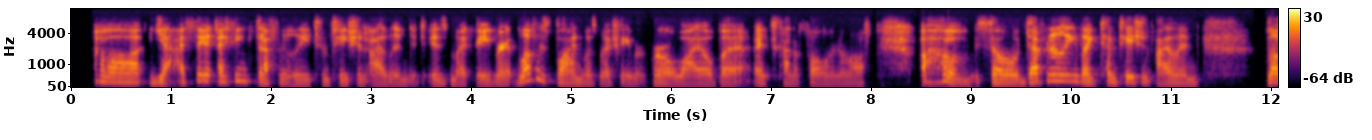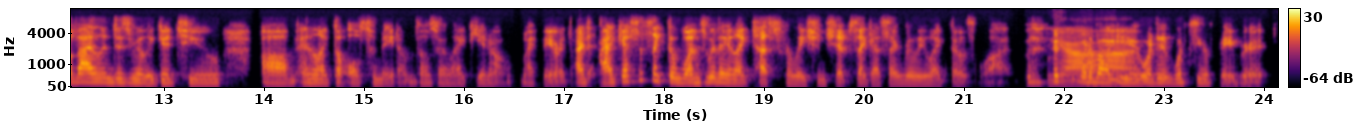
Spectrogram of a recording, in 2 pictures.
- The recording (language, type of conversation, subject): English, unstructured, Which reality shows do you secretly enjoy, and what keeps you hooked?
- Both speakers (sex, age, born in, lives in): female, 30-34, United States, United States; female, 40-44, United States, United States
- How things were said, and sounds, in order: laughing while speaking: "um"; chuckle; drawn out: "Yeah"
